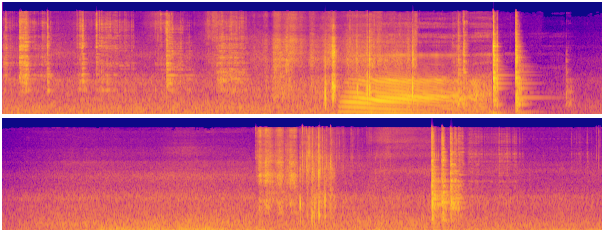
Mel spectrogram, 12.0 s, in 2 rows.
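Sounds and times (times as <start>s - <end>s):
sand scoop scraping gravel: 0.0s - 4.3s, 8.5s - 11.3s
steady low rumble: 0.0s - 12.0s.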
